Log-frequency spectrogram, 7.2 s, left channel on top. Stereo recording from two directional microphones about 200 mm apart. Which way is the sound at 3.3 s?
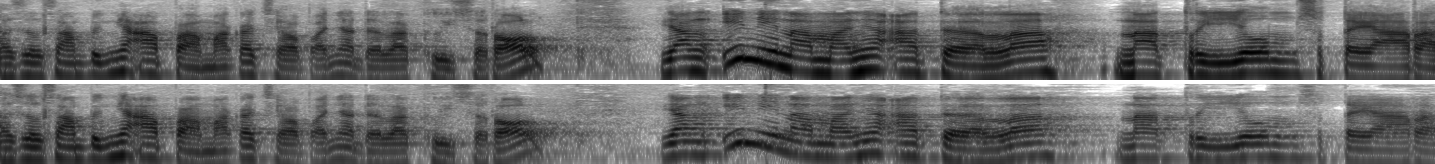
35° left (ahead or behind).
